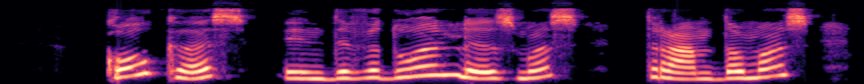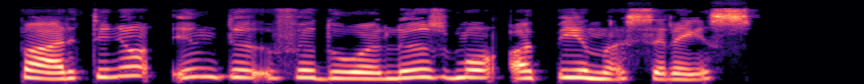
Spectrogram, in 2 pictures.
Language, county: Lithuanian, Kaunas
